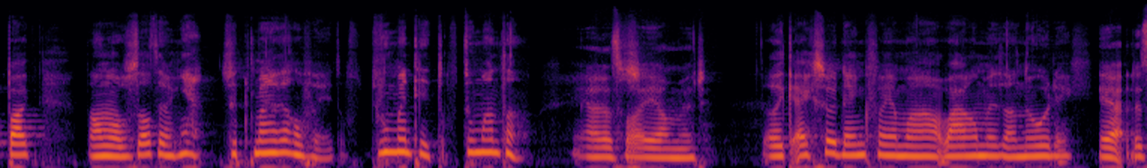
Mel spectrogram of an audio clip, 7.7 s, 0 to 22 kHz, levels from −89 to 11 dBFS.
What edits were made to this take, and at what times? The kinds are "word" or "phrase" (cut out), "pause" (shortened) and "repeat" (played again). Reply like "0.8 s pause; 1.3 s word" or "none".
none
